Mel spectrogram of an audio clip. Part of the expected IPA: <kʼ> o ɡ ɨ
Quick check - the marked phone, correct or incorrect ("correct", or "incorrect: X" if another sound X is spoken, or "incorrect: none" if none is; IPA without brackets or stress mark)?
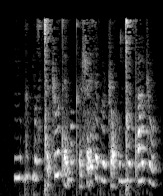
incorrect: ŋ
